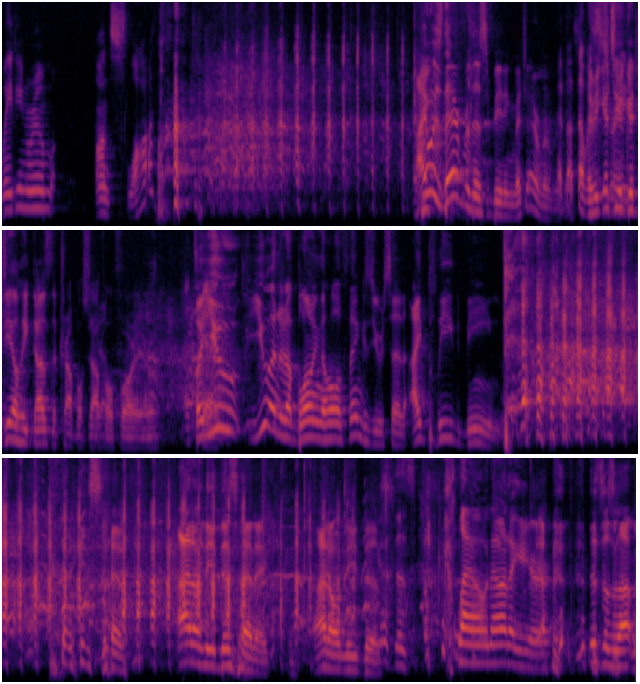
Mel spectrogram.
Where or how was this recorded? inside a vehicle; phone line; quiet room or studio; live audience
live audience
